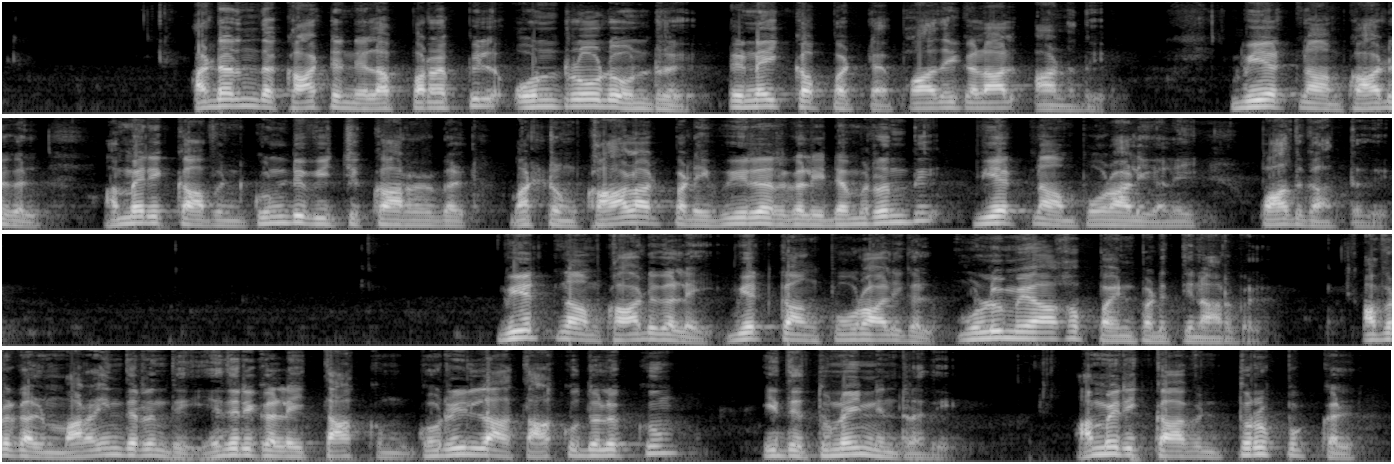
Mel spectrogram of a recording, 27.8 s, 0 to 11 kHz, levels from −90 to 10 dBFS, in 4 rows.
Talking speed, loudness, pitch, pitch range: 75 wpm, -16 LUFS, 135 Hz, 115-150 Hz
